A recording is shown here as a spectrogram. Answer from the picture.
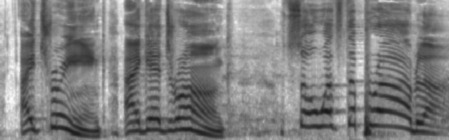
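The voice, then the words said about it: Put-on Eastern European accent, Tommy Wiseau-like. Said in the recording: “this weird Eastern European accent ... Tommy Wiseau's ... That's kind of the accent I was using right now.”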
